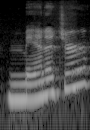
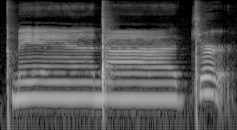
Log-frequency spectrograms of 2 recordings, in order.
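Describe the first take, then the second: First: Said in the usual way. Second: "manager" very slow, stretched man-a-ger; three long separate beats on "manager"; syllable by syllable. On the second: Shown as a demonstration. Teacher clapping three syllables, "manager" split man-a-ger. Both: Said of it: "that word has three syllables".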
